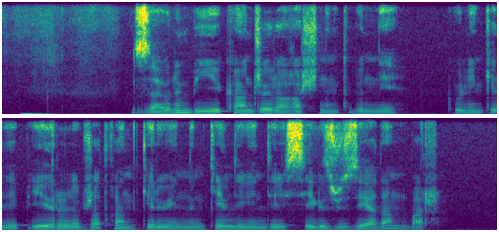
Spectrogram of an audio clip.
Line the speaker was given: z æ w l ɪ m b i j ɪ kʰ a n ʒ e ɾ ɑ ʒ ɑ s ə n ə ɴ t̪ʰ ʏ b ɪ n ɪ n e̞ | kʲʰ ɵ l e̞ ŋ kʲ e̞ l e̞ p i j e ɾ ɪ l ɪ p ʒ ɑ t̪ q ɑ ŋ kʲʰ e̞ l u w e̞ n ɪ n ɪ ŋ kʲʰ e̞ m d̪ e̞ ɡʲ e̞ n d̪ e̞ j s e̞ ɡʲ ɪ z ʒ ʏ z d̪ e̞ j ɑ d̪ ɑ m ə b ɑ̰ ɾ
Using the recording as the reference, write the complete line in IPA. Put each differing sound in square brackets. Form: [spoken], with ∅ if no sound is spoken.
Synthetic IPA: z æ w l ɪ m b i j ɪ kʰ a n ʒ e ɾ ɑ [ʁ] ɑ [ʃ] ə n ə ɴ t̪ʰ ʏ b ɪ n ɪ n e̞ | kʲʰ ɵ l e̞ ŋ kʲ e̞ l e̞ p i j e ɾ ɪ l ɪ p ʒ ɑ t̪ q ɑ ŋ kʲʰ e̞ [ɾ] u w e̞ n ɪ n ɪ ŋ kʲʰ e̞ m d̪ e̞ ɡʲ e̞ n d̪ e̞ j s e̞ ɡʲ ɪ z ʒ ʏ z d̪ e̞ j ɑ d̪ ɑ m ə b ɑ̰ ɾ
